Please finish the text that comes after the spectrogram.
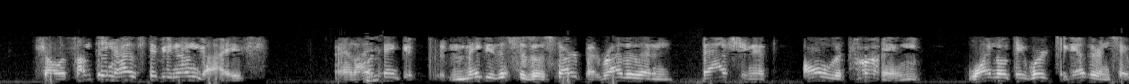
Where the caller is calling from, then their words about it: Minot, North Dakota, United States; Yes, I'm calling from Minot.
